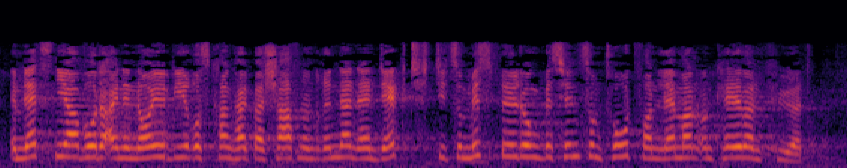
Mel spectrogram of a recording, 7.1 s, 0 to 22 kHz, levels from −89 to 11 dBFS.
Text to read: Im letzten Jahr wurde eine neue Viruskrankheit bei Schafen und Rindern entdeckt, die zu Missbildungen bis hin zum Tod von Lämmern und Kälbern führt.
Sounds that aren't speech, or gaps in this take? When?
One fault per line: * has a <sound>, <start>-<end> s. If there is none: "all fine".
all fine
